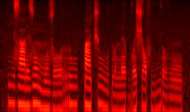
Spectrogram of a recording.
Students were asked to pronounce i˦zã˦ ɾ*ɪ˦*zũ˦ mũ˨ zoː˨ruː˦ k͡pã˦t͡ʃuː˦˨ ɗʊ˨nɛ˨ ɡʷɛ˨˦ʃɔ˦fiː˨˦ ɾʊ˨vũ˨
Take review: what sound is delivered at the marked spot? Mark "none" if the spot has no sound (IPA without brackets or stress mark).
ɪ˦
